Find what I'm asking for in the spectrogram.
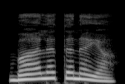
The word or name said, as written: ಬಾಲತನಯ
